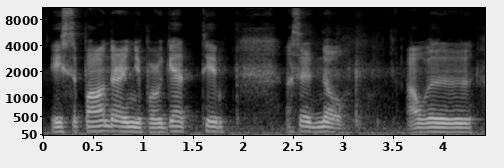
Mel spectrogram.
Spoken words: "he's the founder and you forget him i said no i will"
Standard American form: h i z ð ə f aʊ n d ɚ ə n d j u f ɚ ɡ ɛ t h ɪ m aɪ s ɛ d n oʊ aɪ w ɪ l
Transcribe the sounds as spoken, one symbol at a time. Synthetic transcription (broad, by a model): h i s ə p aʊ n d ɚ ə n j u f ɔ ɡ ɛ t h ɪ m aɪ s ɛ d n oʊ aɪ w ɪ l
